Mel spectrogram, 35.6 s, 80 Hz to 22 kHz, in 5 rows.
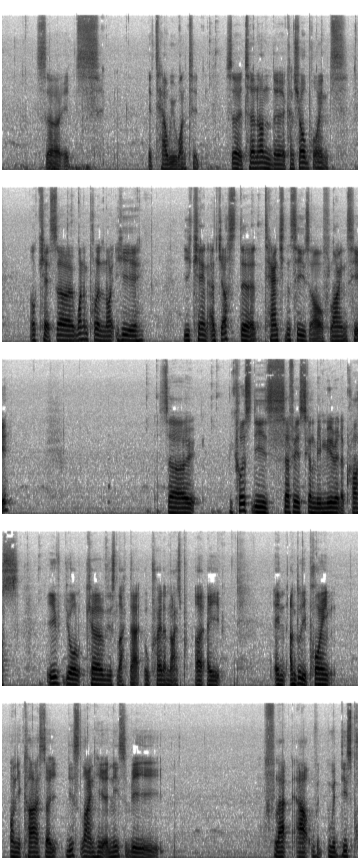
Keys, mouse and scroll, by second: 0.4-0.9 scroll down 1, 1.1 shift+middle click, 4.2 click, 5.3-6.4 scroll down 1, 6.4-9.3 drag, 16.0-17.1 scroll up 1, 17.1-19.5 drag, 22.5-31.6 drag.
